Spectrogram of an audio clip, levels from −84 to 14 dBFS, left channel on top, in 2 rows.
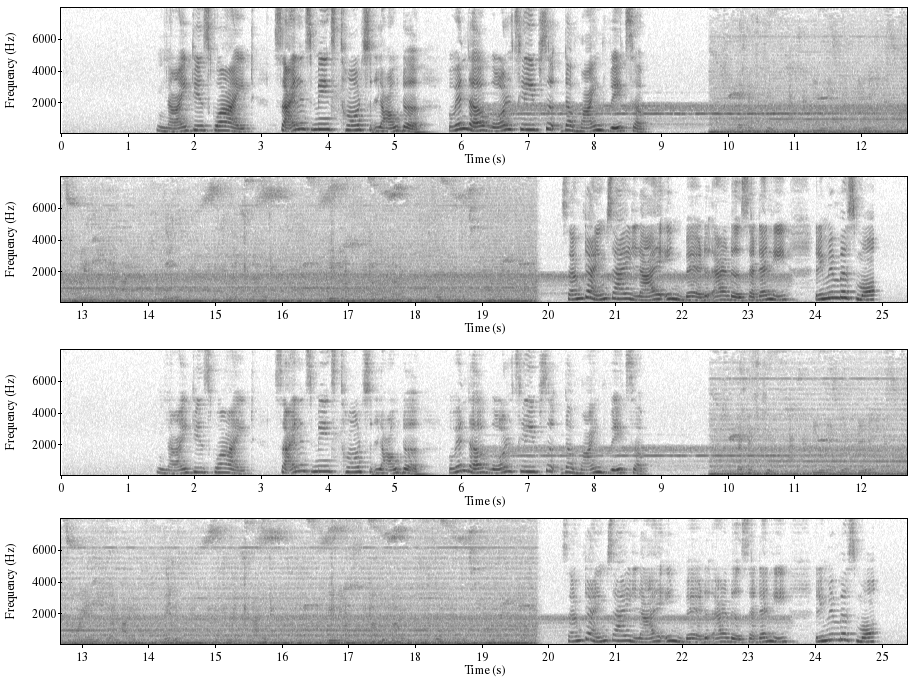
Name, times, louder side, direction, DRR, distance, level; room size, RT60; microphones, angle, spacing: voice 1, 1.4-2.9 3.2-5.5 5.8-8.8 12.1-12.3 12.8-12.9 20.3-24.9, left 4 dB, 50° left, 0.4 m, -21 dB
sound 1, 6.1-23.6, left 4 dB, 75° left, 0.8 m, -38 dB
sound 2, 9.7-19.8, equal, 15° left, 1.0 m, -23 dB
voice 2, 10.1-10.8 11.1-12.3 12.7-14.6 15.2-15.9 16.6-18.6, right 1 dB, 15° right, 1.8 m, -35 dB
7.1 x 7.1 x 2.3 m
head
